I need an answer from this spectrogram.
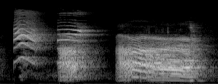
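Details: Domestic dog in a small room making talking-like sounds: two short high yelps in quick succession, then a longer strained whine that holds steady for about a second.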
